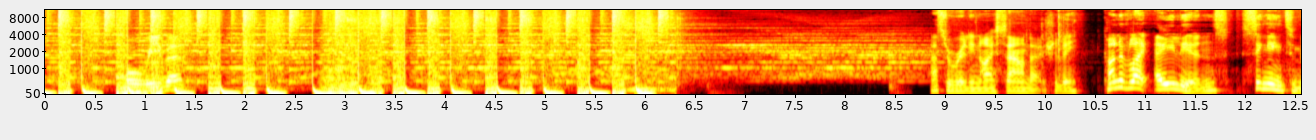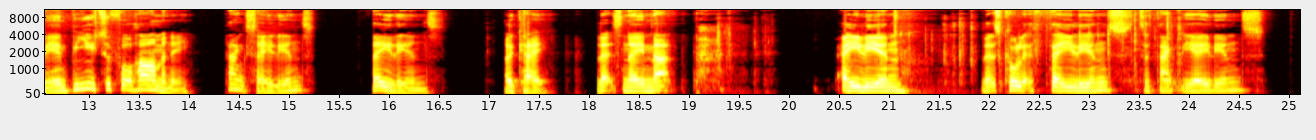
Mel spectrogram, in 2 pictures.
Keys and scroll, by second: 6.2 space, 10.1 shift+super+m, 17.2 shift+§, 17.3 shift+Tab, 19.3 super+r, 20.6-23.4 typing.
